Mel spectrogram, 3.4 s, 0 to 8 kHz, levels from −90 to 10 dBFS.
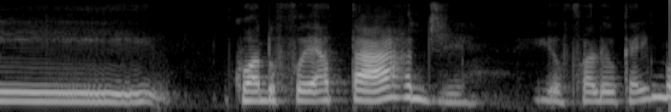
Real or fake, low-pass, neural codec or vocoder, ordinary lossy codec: real; 7.2 kHz; none; none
